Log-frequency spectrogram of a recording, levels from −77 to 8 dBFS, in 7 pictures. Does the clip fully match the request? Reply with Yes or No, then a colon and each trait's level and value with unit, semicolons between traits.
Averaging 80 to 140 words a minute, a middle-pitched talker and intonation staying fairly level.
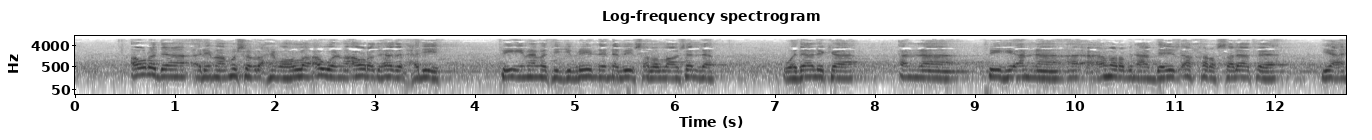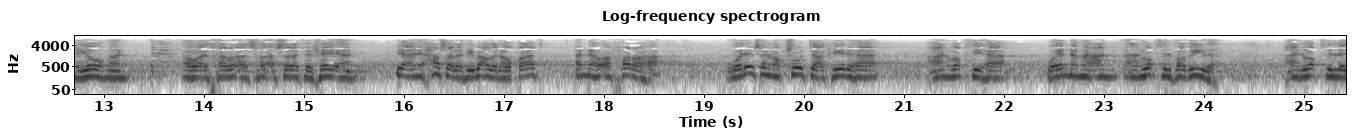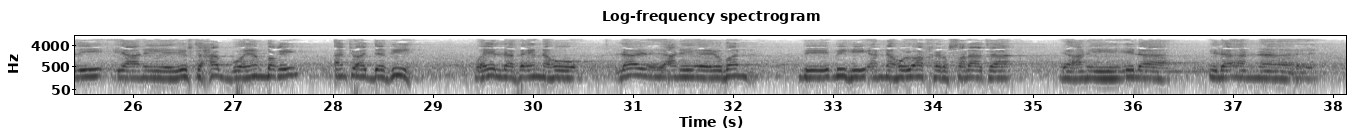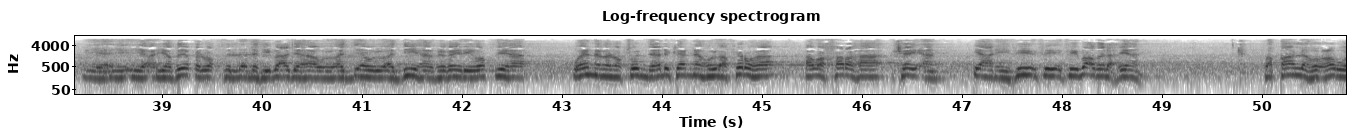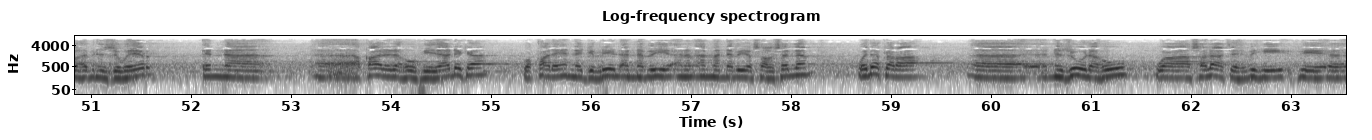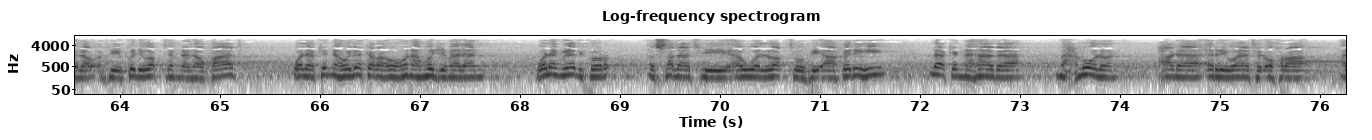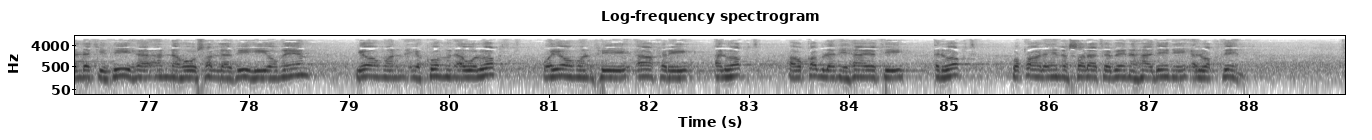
Yes: average, 115 wpm; medium, 175 Hz; narrow, 2.3 semitones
